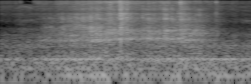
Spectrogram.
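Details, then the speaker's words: Thomas and Friends Toby model locomotive on test track; thin motor hum with uneven rattling and scraping as it struggles along, runs roughly; suspected to need wheel cleaning and oiling. "Toby's running I'm not going to say that he's running well but I believe he probably just needs a little bit of a wheel cleaning and some oiling and I think he'll be ready to go"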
